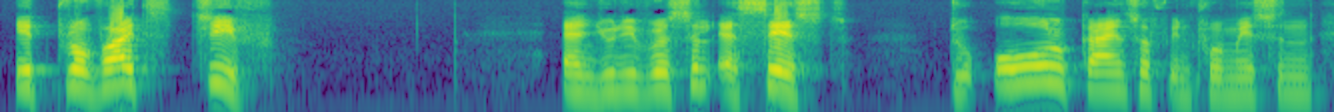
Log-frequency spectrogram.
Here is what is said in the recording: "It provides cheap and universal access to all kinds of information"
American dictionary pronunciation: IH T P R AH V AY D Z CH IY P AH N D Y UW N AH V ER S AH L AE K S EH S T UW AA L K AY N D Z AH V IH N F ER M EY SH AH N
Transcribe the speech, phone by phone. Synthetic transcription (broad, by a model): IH T P R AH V AY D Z CH IY F AH N D Y UW N AH V ER S AH L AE S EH S T UW AA L K AY N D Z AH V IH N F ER M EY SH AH N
